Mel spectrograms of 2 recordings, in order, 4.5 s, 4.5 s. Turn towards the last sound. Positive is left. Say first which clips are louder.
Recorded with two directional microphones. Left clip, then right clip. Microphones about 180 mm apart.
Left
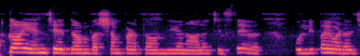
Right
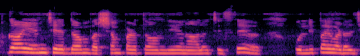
# right 2 dB
turn(degrees=-15)  # may be behind; listen again after turning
